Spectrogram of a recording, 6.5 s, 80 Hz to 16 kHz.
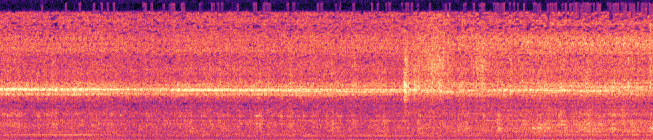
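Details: Three-year-old gas-fired Burnham Alpine ALP150W boiler running: a low steady droning hum with a fast pulsing throb of about four beats a second, heard frequently during operation; abnormal rumbling, cause unknown.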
